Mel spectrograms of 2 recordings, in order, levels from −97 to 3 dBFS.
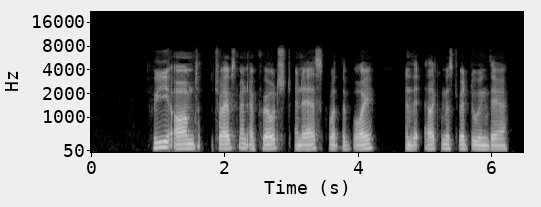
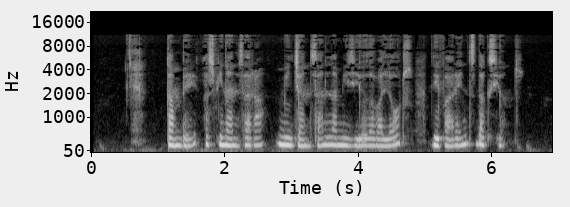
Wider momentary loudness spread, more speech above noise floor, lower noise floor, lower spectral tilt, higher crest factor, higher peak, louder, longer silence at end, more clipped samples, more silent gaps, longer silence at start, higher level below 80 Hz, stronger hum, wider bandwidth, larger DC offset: second, 7 LU vs 14 LU; first, 61 dB vs 35 dB; first, -86 dBFS vs -58 dBFS; first, -6 dB/octave vs -4.5 dB/octave; about the same, 20 dB vs 18 dB; about the same, -6 dBFS vs -6 dBFS; about the same, -25 LUFS vs -23 LUFS; second, 0.25 s vs 0.45 s; neither; first, 4.57-4.70 s vs none; first, 0.95 s vs 0.55 s; second, -64 dBFS vs -56 dBFS; neither; second, 7.8 kHz vs 11.5 kHz; neither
